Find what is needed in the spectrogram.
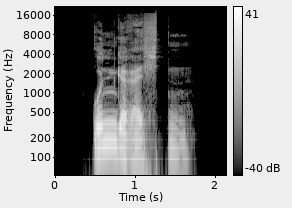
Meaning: inflection of ungerecht: 1. strong genitive masculine/neuter singular 2. weak/mixed genitive/dative all-gender singular 3. strong/weak/mixed accusative masculine singular 4. strong dative plural
- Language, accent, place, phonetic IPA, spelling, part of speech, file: German, Germany, Berlin, [ˈʊnɡəˌʁɛçtn̩], ungerechten, adjective, De-ungerechten.ogg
